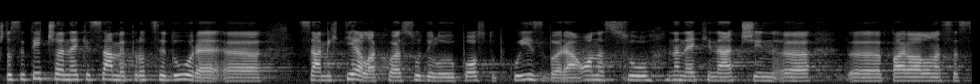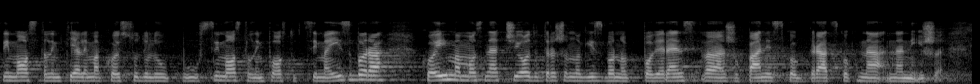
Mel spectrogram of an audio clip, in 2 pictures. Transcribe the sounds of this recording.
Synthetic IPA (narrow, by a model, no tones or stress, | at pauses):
ʃt̪o̞se̞t̪iːt͡ʃene̞ke̞saːme̞pɾo̞t̪se̞d̪uːɾe̞ | saːmixt̪jeːlˠakʰo̞jasud̪jelˠujuupo̞st̪upkuizbo̞ɾao̞nasunane̞kinaːt͡ʃin | paɾalelnosasʋimo̞st̪alimt̪jeːlimako̞jesud̪jelujuusʋimo̞st̪alimpo̞st̪upt̪simaizbo̞ɾako̞jeimamo̞znaːt͡ʃio̞d̪d̪r̩ʒaʋno̞ɡizbo̞ɾno̞ɡpo̞ʋje̞ɾe̞nst̪ʋaʒupanisko̞ɡɡɾat̪sko̞ɡna̰nanḭʒḛ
